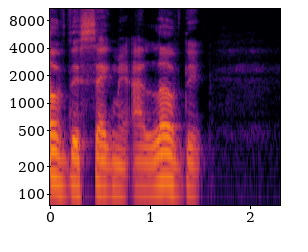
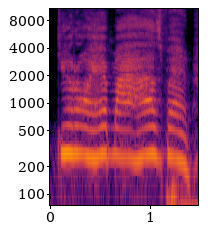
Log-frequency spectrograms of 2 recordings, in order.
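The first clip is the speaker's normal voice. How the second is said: much higher shrieking mock outrage; Stephanie imitation; 11 semitones higher than usual. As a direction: squeal it like an outraged wife. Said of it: "Stephanie's like".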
